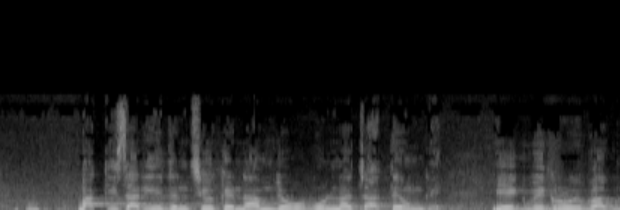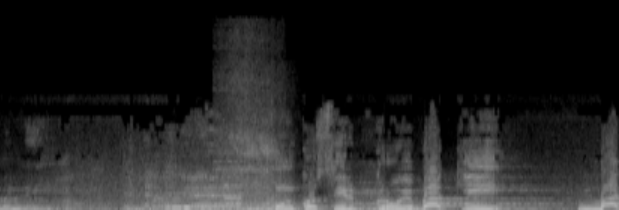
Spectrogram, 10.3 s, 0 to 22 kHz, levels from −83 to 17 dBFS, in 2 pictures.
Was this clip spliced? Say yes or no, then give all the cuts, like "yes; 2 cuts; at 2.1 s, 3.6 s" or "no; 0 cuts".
yes; 1 cut; at 7.2 s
